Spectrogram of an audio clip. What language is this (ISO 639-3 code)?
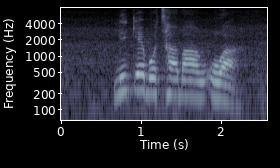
sot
